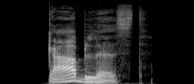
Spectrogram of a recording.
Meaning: second-person singular subjunctive I of gabeln
- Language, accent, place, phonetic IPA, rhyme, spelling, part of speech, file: German, Germany, Berlin, [ˈɡaːbləst], -aːbləst, gablest, verb, De-gablest.ogg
